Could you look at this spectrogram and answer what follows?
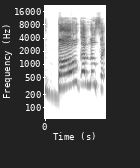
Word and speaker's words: Bogalusa: your hometown booga boogaloosa say it again it's bogalusa it's b a is b o g a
